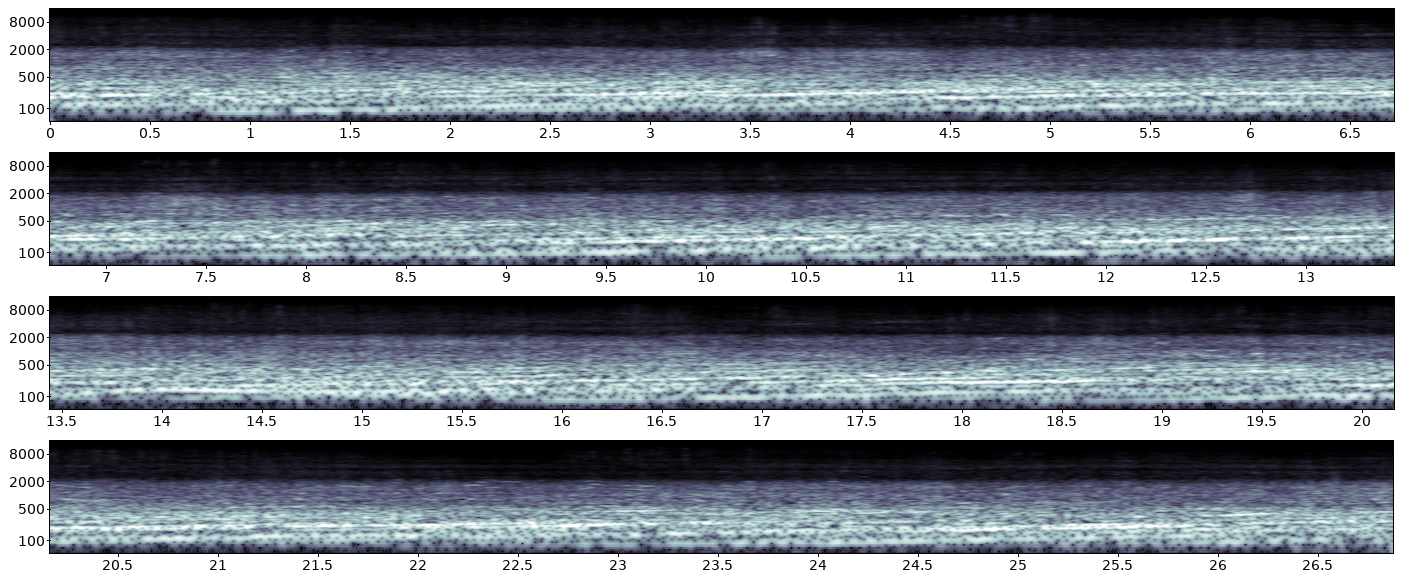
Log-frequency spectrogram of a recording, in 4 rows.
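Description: V8 stock car engines roar, revving up and down as the cars race around a track.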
